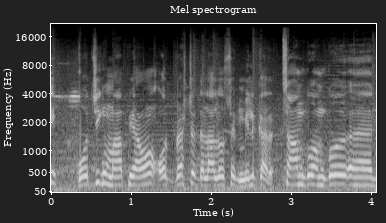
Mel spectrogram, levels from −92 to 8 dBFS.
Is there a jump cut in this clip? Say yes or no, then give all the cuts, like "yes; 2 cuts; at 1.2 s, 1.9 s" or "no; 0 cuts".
yes; 1 cut; at 2.9 s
